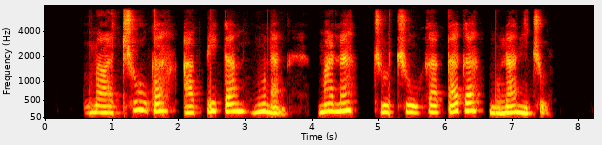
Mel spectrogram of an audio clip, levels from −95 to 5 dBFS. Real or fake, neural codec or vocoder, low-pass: fake; codec, 16 kHz in and 24 kHz out, 1.1 kbps, FireRedTTS-2 codec; 7.2 kHz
